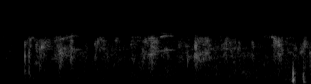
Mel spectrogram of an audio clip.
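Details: Thousands of blackbirds crowding a hunter's tree stand while bow hunting; a short burst of massed chattering and high squeaks starting after a quiet moment, with a couple of sharp knocks near the end.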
